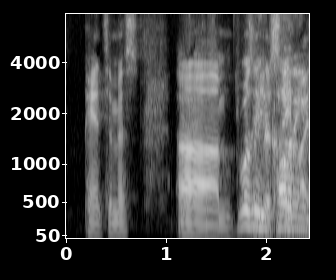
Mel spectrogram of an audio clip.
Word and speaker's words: Pantemis: Pantemis.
